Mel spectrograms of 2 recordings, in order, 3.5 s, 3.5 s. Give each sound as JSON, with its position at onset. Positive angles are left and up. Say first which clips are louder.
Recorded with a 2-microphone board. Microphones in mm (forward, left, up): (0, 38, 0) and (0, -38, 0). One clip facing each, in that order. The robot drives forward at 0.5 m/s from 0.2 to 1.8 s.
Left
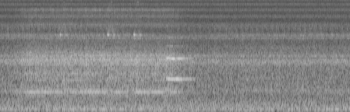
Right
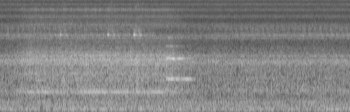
{"t": 1.6, "sound": "a flute", "louder": "left 2 dB", "side_deg": 5, "distance_m": 5.0}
